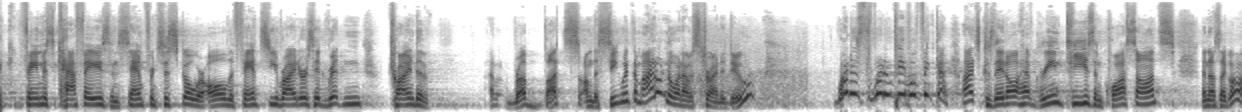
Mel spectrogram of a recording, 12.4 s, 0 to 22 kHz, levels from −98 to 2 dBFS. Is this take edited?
yes; 3 cuts; at 3.8 s, 8.1 s, 9.7 s

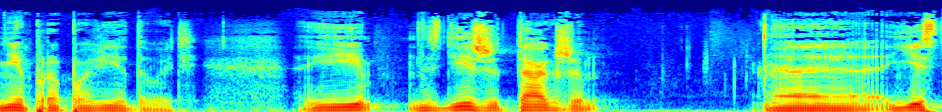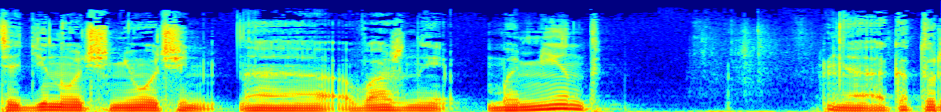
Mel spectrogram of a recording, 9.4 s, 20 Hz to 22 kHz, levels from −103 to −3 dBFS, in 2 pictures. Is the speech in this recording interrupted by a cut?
no; 0 cuts

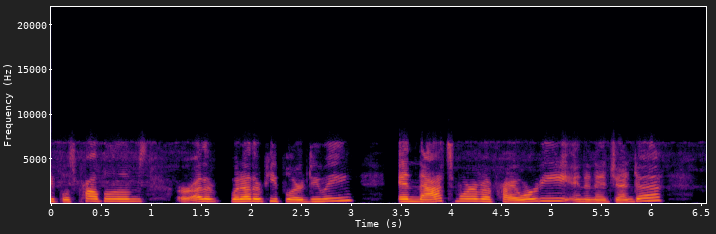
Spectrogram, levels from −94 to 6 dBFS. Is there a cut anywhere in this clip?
no; 0 cuts

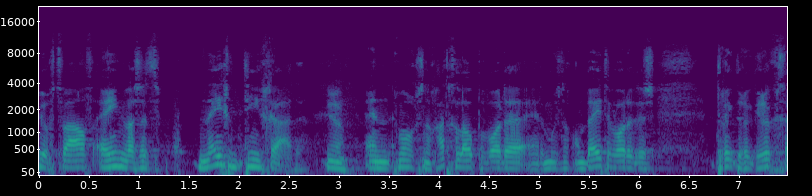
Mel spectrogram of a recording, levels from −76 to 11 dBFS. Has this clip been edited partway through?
yes; 2 cuts; at 3.5 s, 5.0 s

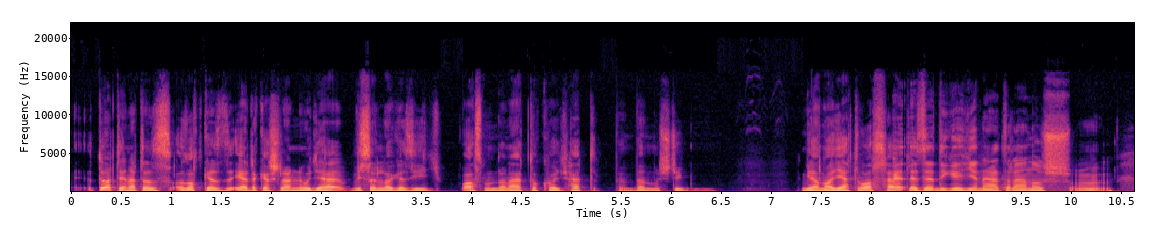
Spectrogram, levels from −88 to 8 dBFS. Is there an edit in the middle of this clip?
no; 0 cuts

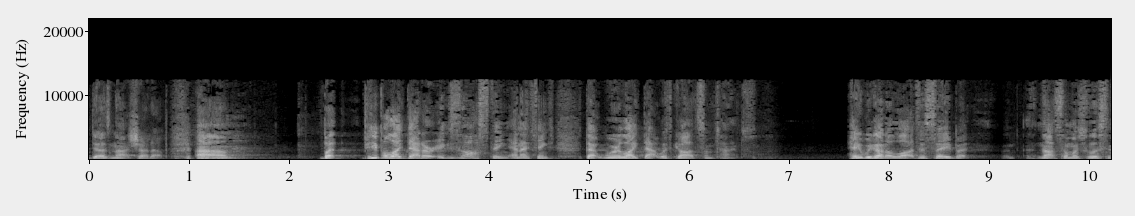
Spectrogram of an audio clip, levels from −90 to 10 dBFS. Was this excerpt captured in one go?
yes; 0 cuts

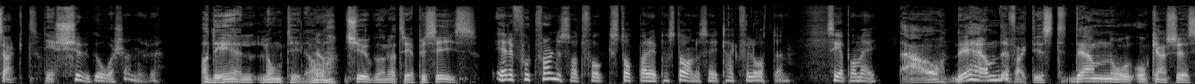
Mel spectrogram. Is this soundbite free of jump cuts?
yes; 0 cuts

